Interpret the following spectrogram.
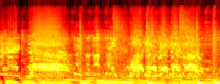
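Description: A team of teenage runners yelling and cheering together in a huddle, over background music with a steady bass line.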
